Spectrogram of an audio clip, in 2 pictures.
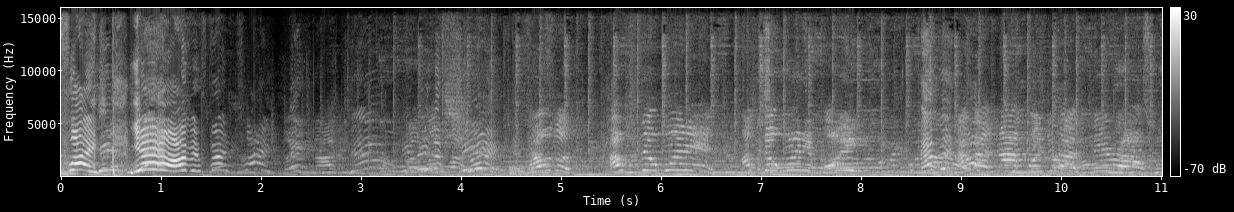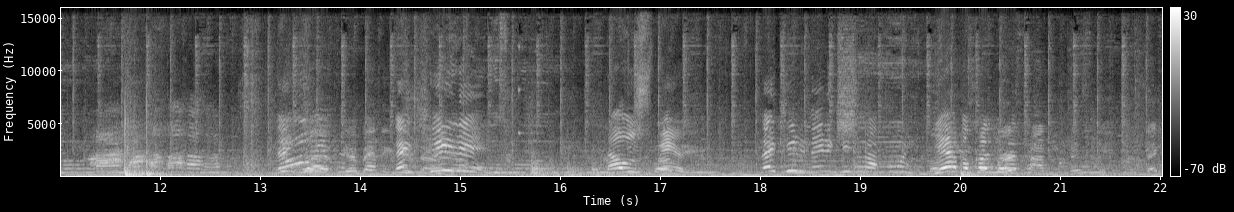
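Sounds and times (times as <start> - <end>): background music with held notes: 0.0 - 22.0
children chattering and calling out: 0.0 - 22.0.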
